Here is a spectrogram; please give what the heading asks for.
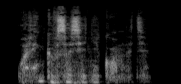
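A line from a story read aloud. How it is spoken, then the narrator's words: Whisper. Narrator (Russian): прошептала Варя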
